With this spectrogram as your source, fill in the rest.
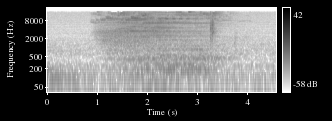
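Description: A bright, sparkling shimmer rings out and fades.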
